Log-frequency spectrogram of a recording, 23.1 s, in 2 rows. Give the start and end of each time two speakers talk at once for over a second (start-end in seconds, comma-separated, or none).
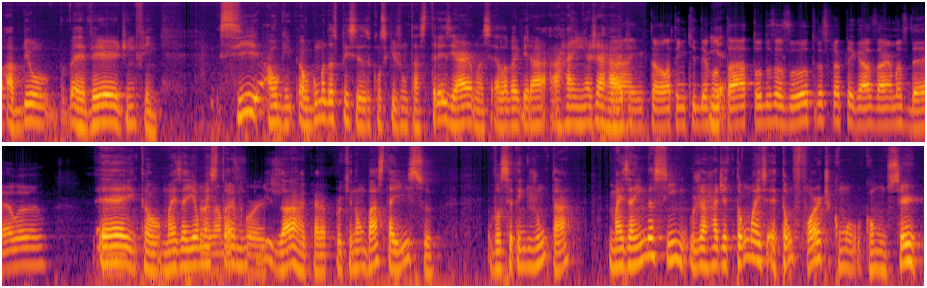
13.8-15.0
